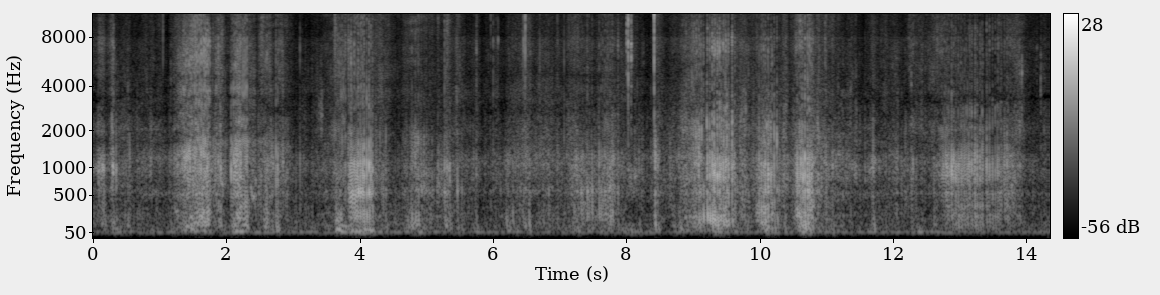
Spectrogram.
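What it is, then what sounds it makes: Leather jacket. A soft, flexible black leather jacket, possibly faux, is gripped, squeezed and scratched by long pink acrylic nails and fingertips. The result is a steady run of creaking, rustling scrapes that swell and fade in broad midrange bursts, with a few sharp bright clicks from the nails.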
